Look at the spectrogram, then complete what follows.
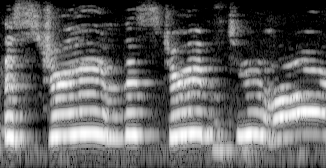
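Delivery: put-on high, slow, whiny girl voice; high complaining girl. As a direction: stretch it out, high and pleading.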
